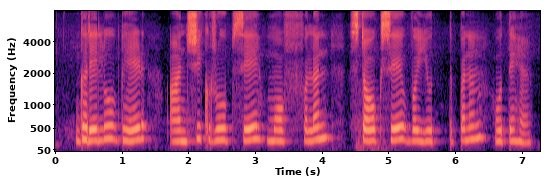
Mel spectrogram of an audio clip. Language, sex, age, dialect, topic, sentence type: Hindi, female, 18-24, Hindustani Malvi Khadi Boli, agriculture, statement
